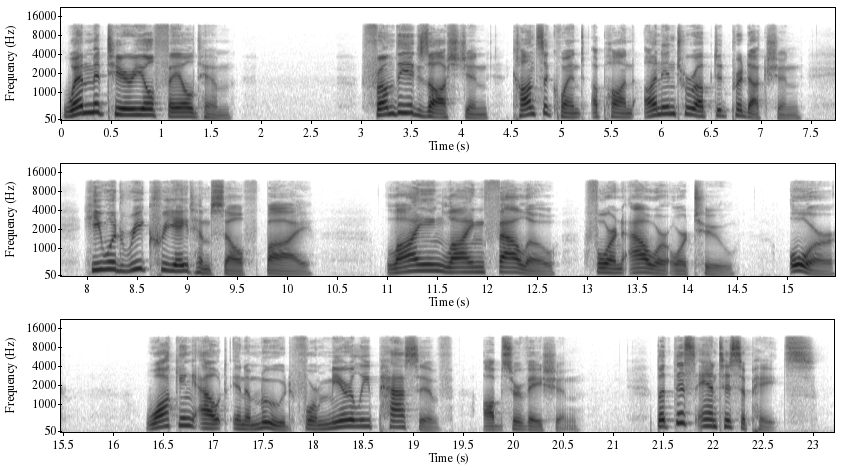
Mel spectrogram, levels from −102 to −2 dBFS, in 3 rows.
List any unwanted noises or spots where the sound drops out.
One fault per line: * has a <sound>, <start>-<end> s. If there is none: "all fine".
all fine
